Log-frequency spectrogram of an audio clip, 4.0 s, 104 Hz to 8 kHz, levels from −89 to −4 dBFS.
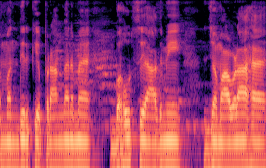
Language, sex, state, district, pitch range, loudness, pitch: Hindi, male, Jharkhand, Deoghar, 100-105 Hz, -19 LUFS, 105 Hz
